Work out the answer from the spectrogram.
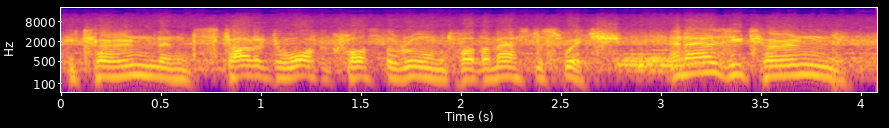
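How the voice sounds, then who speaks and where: An actor playing a haunted, frightened lab assistant who narrates an old-time radio drama in a halting, dramatic way. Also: male voice, on the high side, very noisy, lightly acted. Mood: horrified. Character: haunted young male lab assistant recalling horrors, frightened. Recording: dull vintage radio recording under loud music.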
